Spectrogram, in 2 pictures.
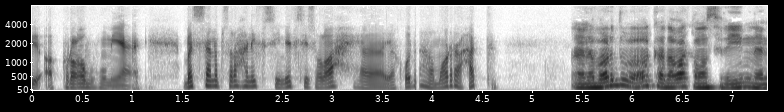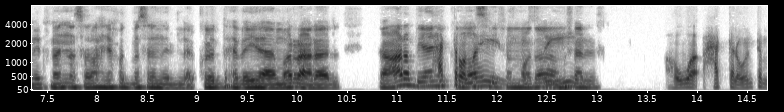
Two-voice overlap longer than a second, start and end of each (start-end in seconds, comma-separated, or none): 11.3-12.9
